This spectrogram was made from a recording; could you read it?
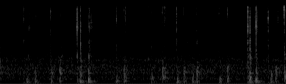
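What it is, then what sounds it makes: Plastic laptop keyboard. Long nails and fingertips type on the keys of a backlit plastic laptop keyboard. Quick, irregular bursts of sharp, bright clicks and taps die away almost instantly, with a few louder clacks near the end.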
